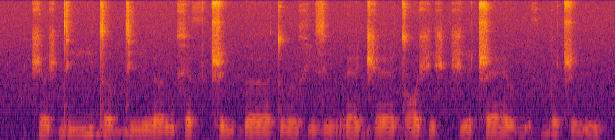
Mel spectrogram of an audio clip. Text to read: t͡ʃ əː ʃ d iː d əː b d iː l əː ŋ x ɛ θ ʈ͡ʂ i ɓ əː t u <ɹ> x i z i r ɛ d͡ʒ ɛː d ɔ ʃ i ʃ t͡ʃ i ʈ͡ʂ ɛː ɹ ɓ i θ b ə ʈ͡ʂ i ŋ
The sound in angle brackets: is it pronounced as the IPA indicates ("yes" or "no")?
yes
